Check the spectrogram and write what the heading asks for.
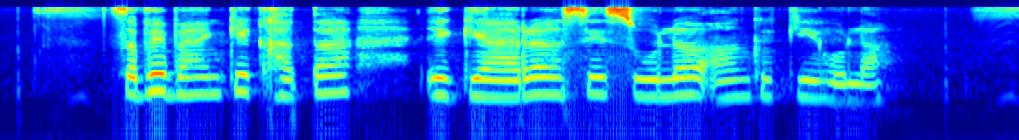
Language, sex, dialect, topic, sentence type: Bhojpuri, female, Southern / Standard, banking, statement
